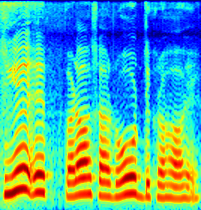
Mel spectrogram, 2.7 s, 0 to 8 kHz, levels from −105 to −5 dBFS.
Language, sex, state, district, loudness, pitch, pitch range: Hindi, female, Madhya Pradesh, Bhopal, -13 LUFS, 220 Hz, 195-240 Hz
